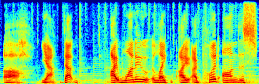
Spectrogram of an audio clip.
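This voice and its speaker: Hoarse man streamer, faint music behind. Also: a little high, lively intonation, slow pace. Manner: chatty, rambling, frequent self-corrections. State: hoarse, losing his voice. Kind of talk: casual end-of-stream chat with viewers.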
